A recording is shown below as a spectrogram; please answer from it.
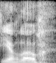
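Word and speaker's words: Iolo: Oh, I looked it up and it is just pronounced YOLO.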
